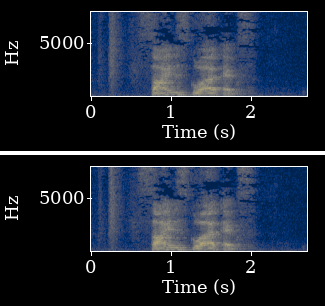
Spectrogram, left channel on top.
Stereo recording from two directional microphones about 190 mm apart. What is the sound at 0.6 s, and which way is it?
Speech, centre (ahead or behind).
